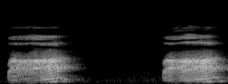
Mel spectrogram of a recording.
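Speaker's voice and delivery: पा said low and rising up; second tone pa. Shown as a demonstration. Teacher showing the rising tone on pa. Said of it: "second tone".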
